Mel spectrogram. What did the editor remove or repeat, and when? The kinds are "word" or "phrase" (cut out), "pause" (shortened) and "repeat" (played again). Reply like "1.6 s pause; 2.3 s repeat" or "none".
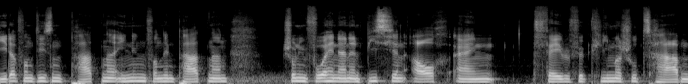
none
